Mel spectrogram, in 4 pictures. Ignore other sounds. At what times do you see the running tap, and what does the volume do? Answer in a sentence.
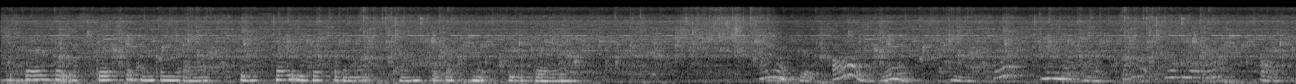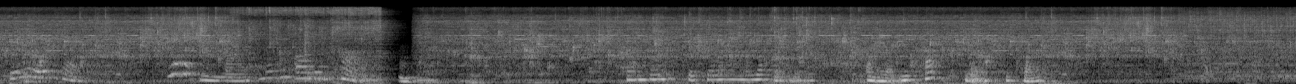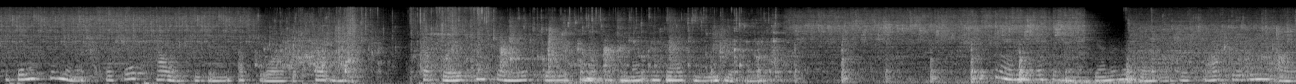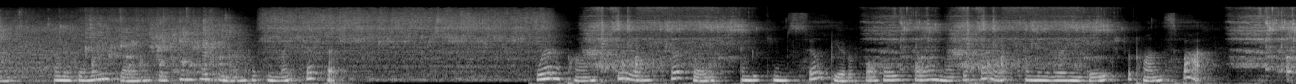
You can hear the running tap from 0.0 to 51.8 s, at a steady volume.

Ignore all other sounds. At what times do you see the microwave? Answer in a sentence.
You can't hear the microwave here.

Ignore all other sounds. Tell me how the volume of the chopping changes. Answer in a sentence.
The volume of the chopping goes down, then up.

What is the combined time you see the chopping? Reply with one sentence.
The chopping can be heard for 6 seconds in total.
